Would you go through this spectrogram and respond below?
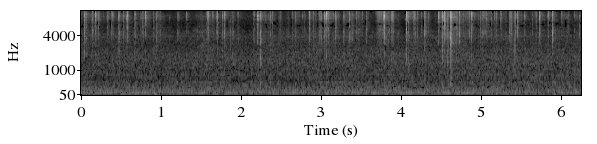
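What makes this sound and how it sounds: Long pointed nails and fingertips type on a silver laptop keyboard with black plastic keycaps. A steady stream of quick, light plastic clicks and taps runs throughout, with occasional brighter, sharper key strikes over a constant low hum.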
